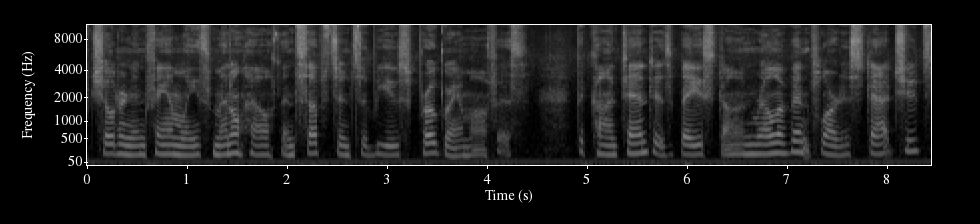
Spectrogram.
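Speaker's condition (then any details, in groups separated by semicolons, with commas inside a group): No condition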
